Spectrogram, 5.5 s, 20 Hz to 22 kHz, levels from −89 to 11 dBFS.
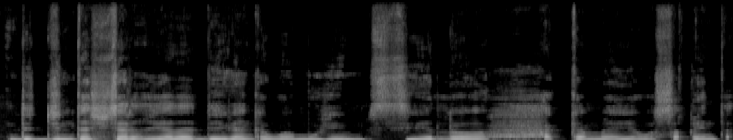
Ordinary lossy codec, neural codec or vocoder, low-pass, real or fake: none; none; none; real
